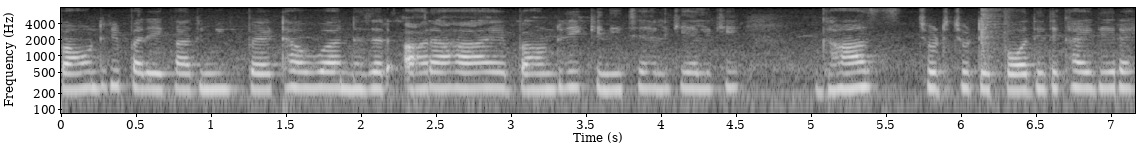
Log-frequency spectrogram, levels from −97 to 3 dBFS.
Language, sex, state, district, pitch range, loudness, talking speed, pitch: Hindi, female, Jharkhand, Jamtara, 235-250 Hz, -18 LUFS, 190 wpm, 245 Hz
